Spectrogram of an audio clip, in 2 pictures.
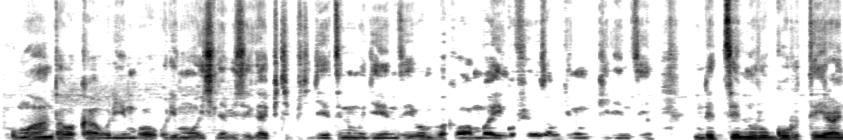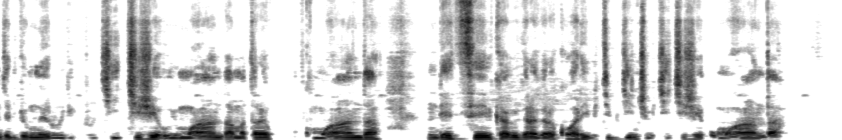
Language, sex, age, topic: Kinyarwanda, male, 18-24, government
